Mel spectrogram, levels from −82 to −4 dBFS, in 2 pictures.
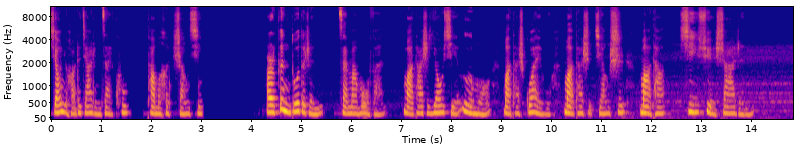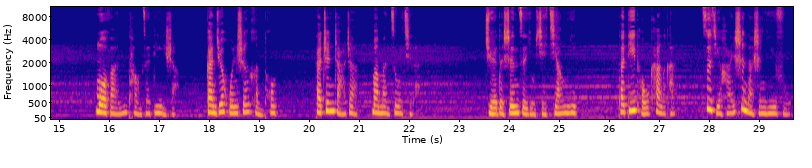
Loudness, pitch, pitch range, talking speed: -22 LUFS, 185 Hz, 160-205 Hz, 180 characters per minute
